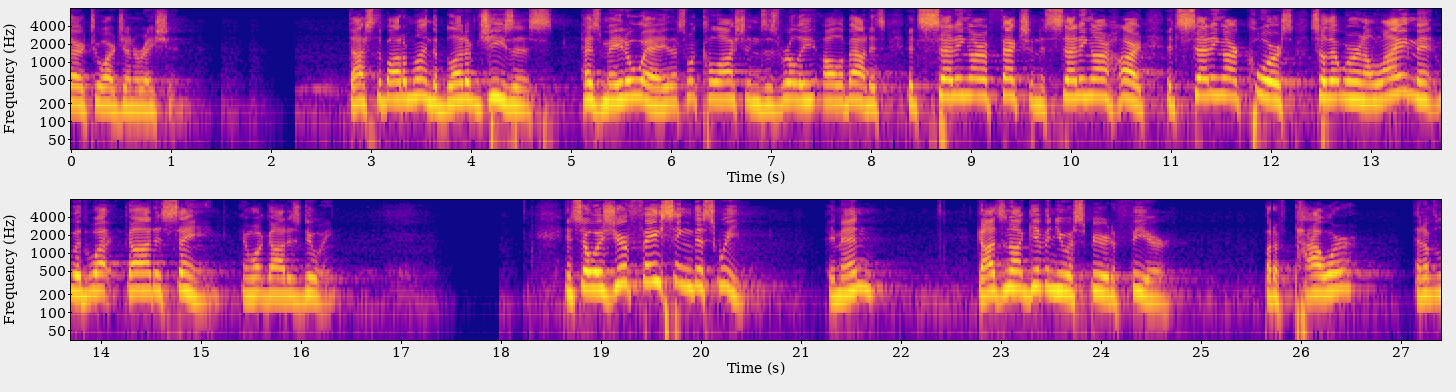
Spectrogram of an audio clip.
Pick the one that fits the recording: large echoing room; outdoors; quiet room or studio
large echoing room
